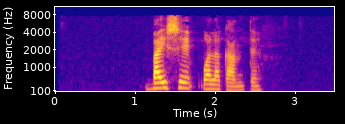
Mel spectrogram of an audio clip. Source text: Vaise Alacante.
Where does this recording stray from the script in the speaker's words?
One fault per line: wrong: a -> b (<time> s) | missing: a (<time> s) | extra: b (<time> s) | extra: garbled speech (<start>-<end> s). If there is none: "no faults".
no faults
